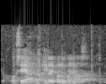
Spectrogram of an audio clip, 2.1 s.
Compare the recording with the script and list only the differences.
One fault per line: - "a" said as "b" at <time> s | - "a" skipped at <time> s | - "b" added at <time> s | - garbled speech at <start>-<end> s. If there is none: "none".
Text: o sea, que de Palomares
none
